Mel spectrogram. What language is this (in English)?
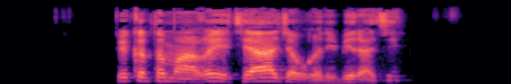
Pashto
